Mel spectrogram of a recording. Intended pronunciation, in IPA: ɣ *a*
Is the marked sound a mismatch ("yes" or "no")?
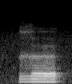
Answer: yes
